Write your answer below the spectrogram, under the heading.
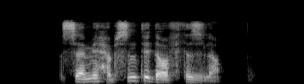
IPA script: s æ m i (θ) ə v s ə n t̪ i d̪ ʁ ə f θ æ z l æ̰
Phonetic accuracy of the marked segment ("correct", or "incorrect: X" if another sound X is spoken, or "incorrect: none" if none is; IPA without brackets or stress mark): incorrect: ħ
